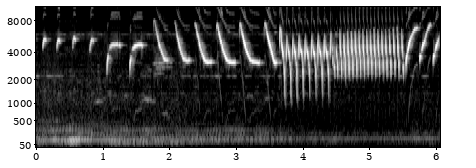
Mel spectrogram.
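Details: Canary singing a long-roll phrase to prompt other canaries: spaced high chips speed into a series of slurred descending whistles, then a rapid, pulsing buzzy trill, ending with more whistled notes.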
